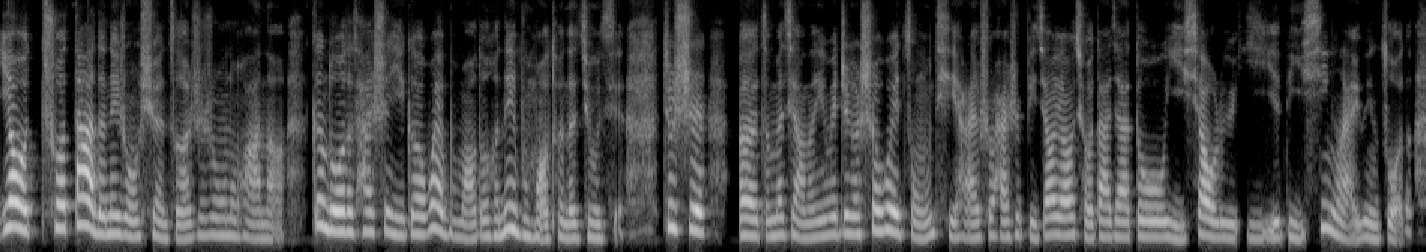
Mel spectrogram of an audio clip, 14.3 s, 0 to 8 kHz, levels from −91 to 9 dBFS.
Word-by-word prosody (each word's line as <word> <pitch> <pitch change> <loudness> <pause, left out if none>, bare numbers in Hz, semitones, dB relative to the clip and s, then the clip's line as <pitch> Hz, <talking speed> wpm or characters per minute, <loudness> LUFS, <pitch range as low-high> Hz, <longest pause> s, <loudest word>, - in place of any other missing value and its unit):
要 290 +1 +10
说 290 -1 +3
大 315 0 +8
的 225 -3 +2
那 220 0 +1
种 190 -3 -2
选 190 -4 -4
择 165 0 -4
之 205 +2 -9
中 205 -1 -6
的 200 - -5
话 175 -4 -5
呢， 165 -1 -7 0.3
更 315 -3 +3
多 250 -1 +8
的 245 - +3
它 245 +1 -3
是 240 0 -3
一 205 -2 -2
个 215 0 -1
外 280 +2 +2
部 215 -3 -8
矛 165 -2 -4
盾 190 +1 -5
和 200 - -5
内 270 +4 +3
部 205 -4 -3
矛 185 -3 -1
盾 180 +1 -6
的 170 0 0
纠 170 0 -5
结。 170 +9 -7 0.4
就 300 -3 +2
是 255 -3 +4 0.3
呃， 200 -1 +3
怎 190 0 -7
么 205 +1 -2
讲 205 -5 -3
呢？ 175 +1 -5
因 195 +2 -3
为 215 0 -2
这 225 +1 0
个 215 0 0
社 250 +3 +2
会 250 -3 +6
总 195 -3 -6
体 215 -5 -6
来 175 -1 -5
说 205 +3 -6
还 185 -2 -3
是 210 +3 -8
比 185 -4 -8
较 205 +5 0
要 205 0 +2
求 180 -5 -4
大 185 0 -2
家 185 -1 -2
都 185 0 -1
以 160 -4 -5
效 200 +3 +2
率、 175 -2 -5
以 165 +1 -7
理 175 -4 -7
性 290 -4 -4
来 195 -3 -4
运 170 -2 -5
作 160 - -5
的。 255 - -13
200 Hz, 285 characters per minute, -22 LUFS, 180-230 Hz, 0.4 s, 要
